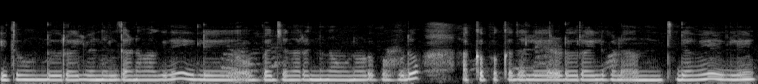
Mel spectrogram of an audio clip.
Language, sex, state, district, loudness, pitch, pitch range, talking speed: Kannada, female, Karnataka, Mysore, -17 LUFS, 210 Hz, 205-215 Hz, 120 wpm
